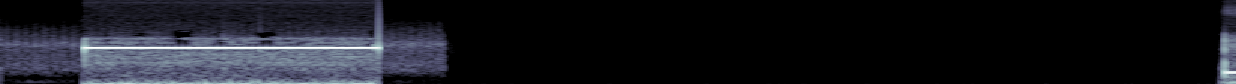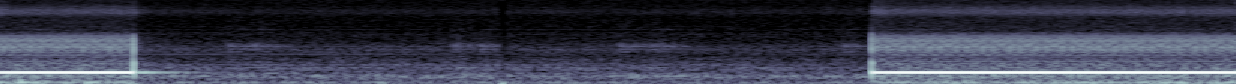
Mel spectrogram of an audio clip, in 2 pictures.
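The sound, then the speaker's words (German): Electronic beeps from a telephone answering machine: a high, steady beep lasting about a second, a silent pause, then a short lower beep and a longer sustained lower tone. “Nach dem Signalton können Sie eine Nachricht hinterlassen.”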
